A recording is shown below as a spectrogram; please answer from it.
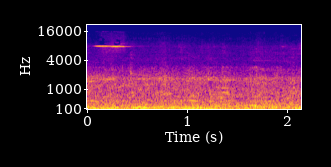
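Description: Steady low hum of vehicle traffic and engines around a parking lot, with a brief faint high-pitched tone shortly after the start.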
